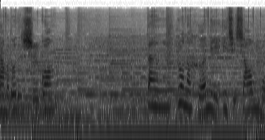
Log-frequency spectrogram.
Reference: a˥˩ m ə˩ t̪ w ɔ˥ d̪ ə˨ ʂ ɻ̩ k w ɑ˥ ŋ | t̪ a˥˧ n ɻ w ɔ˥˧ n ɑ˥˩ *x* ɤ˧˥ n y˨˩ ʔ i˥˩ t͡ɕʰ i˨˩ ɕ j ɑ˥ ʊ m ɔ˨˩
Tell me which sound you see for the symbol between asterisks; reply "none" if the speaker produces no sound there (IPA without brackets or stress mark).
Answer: x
